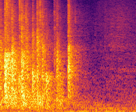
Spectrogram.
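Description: A small group of people applauding with their hands, the clapping dying away about a second in.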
